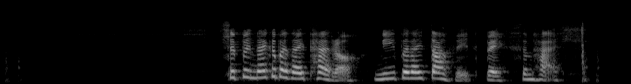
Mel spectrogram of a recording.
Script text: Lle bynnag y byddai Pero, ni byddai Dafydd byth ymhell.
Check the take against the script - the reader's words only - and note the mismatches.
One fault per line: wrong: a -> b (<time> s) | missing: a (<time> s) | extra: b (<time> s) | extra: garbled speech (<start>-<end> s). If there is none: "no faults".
no faults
